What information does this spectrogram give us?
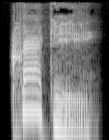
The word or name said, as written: crackie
